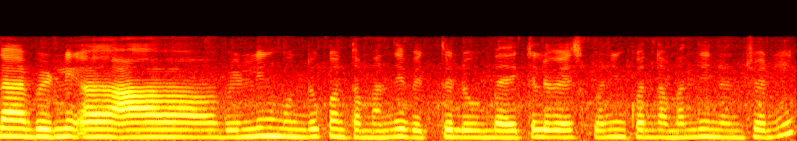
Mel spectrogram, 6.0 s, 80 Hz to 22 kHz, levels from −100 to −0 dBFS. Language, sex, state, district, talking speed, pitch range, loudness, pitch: Telugu, female, Andhra Pradesh, Guntur, 80 wpm, 195-210 Hz, -17 LUFS, 200 Hz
